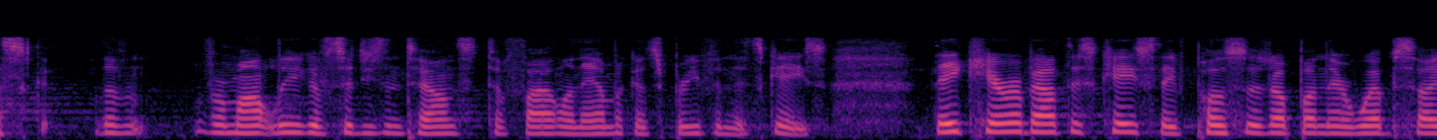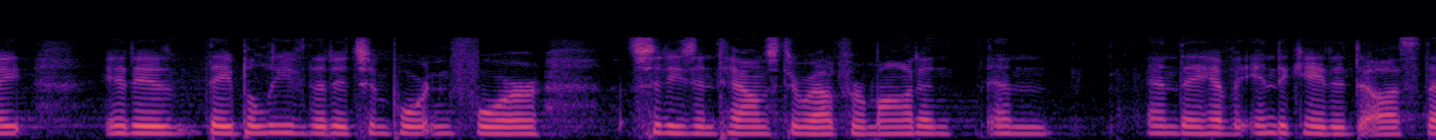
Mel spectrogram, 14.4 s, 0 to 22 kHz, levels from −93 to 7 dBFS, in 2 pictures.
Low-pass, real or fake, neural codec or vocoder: 7.2 kHz; fake; vocoder, 44.1 kHz, 80 mel bands, Vocos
